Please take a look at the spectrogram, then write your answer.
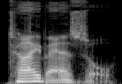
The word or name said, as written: Thai basil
